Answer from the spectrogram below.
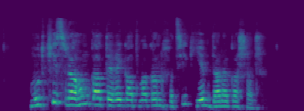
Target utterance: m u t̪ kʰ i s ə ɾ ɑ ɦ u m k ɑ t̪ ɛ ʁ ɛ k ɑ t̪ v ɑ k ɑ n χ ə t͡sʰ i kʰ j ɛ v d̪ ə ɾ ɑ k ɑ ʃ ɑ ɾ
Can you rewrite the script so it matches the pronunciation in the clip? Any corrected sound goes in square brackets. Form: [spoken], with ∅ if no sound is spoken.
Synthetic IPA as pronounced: m u t̪ kʰ i s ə ɾ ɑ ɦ u m k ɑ t̪ ɛ ʁ ɛ k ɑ t̪ v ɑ k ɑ n χ ə t͡sʰ i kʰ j ɛ v d̪ [ɑ] ɾ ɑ k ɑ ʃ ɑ ɾ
